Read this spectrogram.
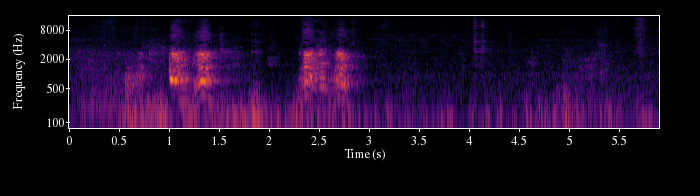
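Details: Playing dogs give two quick pairs of bright barks over a low rumble of movement and scuffling, then quieter shuffling and a faint bark near the end.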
